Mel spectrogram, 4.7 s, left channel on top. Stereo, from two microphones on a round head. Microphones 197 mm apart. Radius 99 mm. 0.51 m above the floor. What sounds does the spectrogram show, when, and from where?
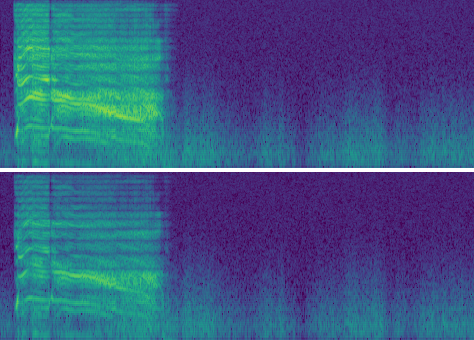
0.1 s a shout: 50° left (ahead or behind)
